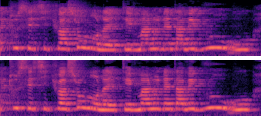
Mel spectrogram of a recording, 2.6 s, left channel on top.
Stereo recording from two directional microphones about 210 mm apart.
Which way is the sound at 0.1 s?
55° right (ahead or behind).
